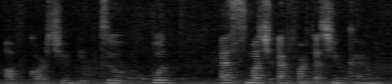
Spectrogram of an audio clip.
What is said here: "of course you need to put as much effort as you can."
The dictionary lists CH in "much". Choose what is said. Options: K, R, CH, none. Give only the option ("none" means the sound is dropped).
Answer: CH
